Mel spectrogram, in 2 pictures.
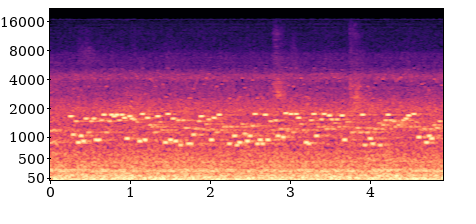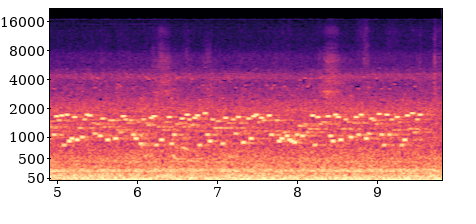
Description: Multi-tone FSK (Olivia or MFSK type), about 1000 Hz wide, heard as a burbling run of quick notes, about 31.25 baud, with room echo and street noise.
